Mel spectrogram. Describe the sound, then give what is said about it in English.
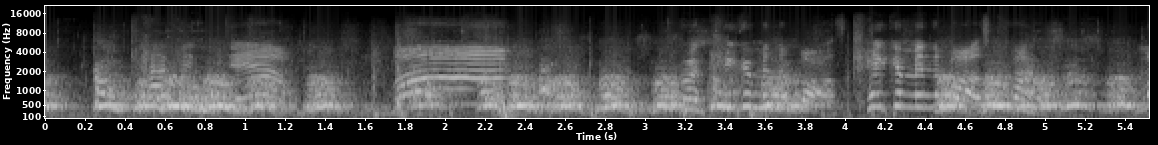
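Two Doberman dogs in an open-plan living room bark and whimper loudly without pause as they run up and pin a man into a corner, high excited whines rising and falling between sharp barks, their voices overlapping in a frantic, continuous clamor. “Once inside the homely open plan living room, two Doberman dogs run up and pin”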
